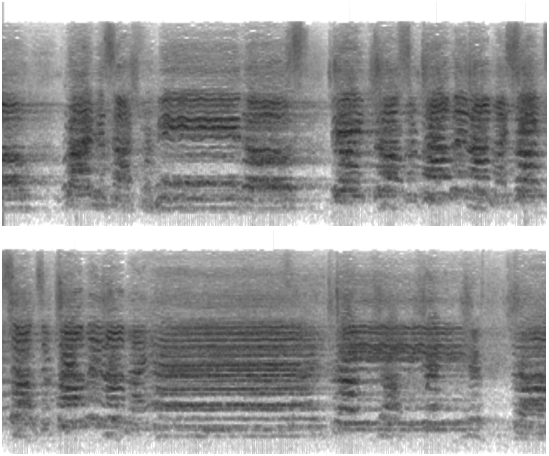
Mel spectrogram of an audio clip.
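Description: Large women's choir singing a cappella in harmony, in short phrases with one long held chord near the end.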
